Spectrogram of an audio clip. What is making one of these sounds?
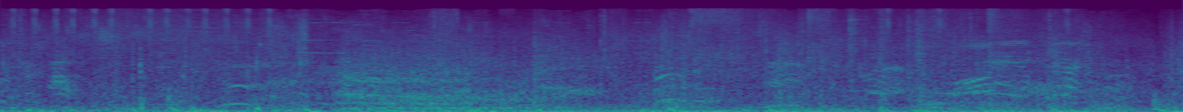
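An energy weapon fires with a crackling electric buzz.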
